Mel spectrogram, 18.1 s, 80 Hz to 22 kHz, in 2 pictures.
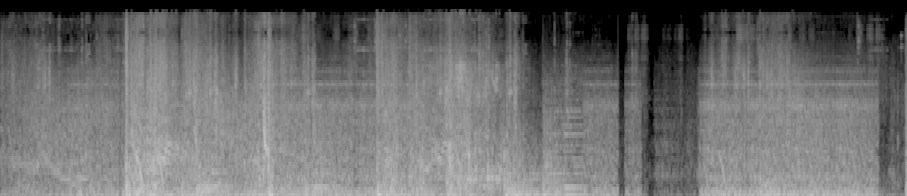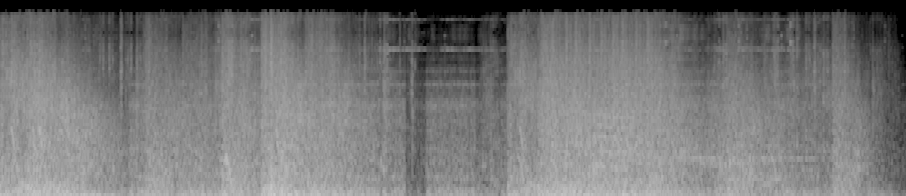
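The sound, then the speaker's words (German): Dense, almost nonstop video-game gunfire from about 20 seconds of a 5 versus 5 Capture the Flag match in the game Soldat: rapid bursts and explosions layered over each other, loud throughout, with brief lulls near six and nine seconds and no talking. “Drum es ja jetzt knapp 20 Sekunden aus einem 5 gegen 5 Capture the Flag Match in Soldat.”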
